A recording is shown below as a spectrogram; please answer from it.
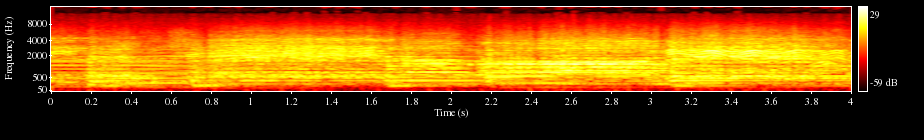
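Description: A choir of mixed young voices singing in harmony, holding chords that change about once a second, with vibrato on some of the held notes.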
